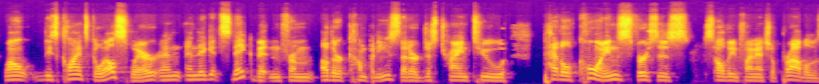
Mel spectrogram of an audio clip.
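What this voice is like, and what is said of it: Scandinavian-tinged Minnesota accent. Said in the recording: “if you can hear my lovely Scandinavian accent, we're in Buffalo, Minnesota.”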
